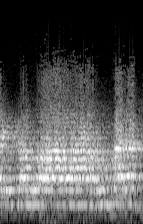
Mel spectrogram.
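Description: A chanting voice holding long, steady notes, with a small shift in pitch near the end.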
